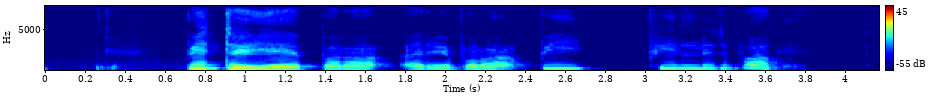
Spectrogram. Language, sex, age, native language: Icelandic, male, 12, Icelandic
